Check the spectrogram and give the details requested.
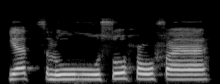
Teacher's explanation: tetap dibaca dua ketukan karena ada dhammah bertemu dengan waw sukun di situ ya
